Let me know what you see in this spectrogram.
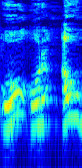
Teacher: कंठ से ध्वनि निकलती है और ओष्ठों को छूती हुई बाहर निकलती है, यानी हमारे होठ भी प्रतिक्रिया करते हैं जब हम ओ और औ का उच्चारण करते हैं। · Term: कंठोष्ट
